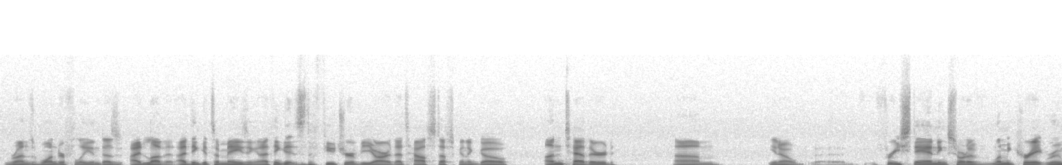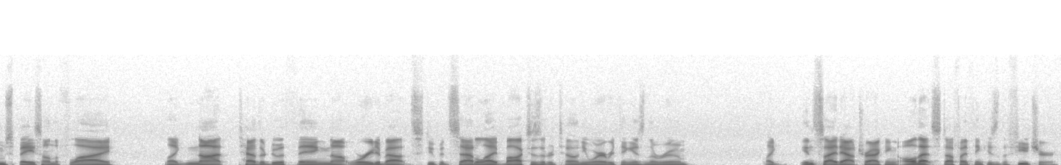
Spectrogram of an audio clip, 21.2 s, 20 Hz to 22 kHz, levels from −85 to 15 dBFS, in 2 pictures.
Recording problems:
muffled; slightly; fading above 3.5 kHz
hiss; faint; throughout; 25 dB below the speech

